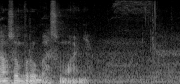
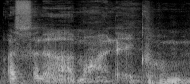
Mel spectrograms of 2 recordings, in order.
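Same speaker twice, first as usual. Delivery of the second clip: slow soft whispered salam; hushed slow salam; whispered greeting; 4 semitones lower, 11 dB quieter, much slower than usual. Retold or imitated. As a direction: breathe the greeting quietly. Greeting while entering, whispered.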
